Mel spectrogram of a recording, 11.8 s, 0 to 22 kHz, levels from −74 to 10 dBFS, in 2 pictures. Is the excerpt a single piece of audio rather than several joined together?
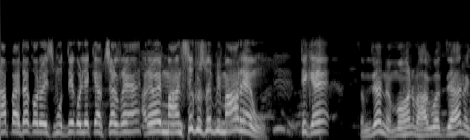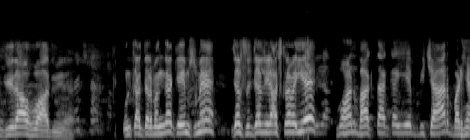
no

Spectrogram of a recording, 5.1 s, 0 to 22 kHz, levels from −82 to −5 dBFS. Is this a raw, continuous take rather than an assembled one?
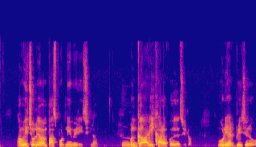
yes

